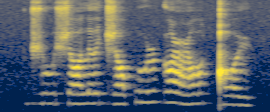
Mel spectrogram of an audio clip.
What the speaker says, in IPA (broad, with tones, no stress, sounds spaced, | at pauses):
d͡ʒ u˨ ʃ ɒ˨ l ə˨˦ d͡ʒ ɒ˨ p u˦ ɹ ɡ ɒ˦ ʕ ɔ˨˦ ŋ͡ǃ ɔ˨ y̯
